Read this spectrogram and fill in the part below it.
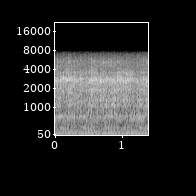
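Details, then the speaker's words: VW Vanagon diesel at cold start, glow plug relay staying on too long; even, steady diesel clatter at idle with no misses or knocks. "I think I'm going to uh fire it up put the uh the cover the engine cover on and uh let her idle for a bit"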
